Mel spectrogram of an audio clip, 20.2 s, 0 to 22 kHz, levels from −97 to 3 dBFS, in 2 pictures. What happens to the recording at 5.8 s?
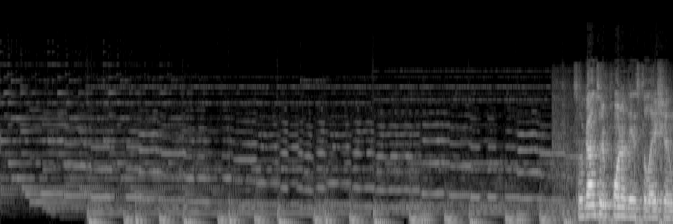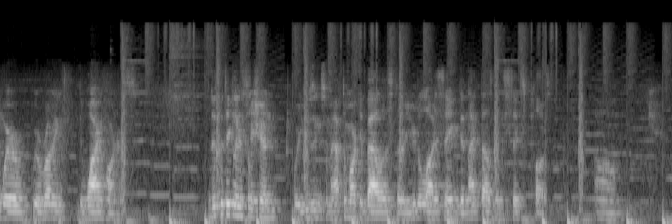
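Nothing goes wrong at 5.8 s; the audio plays through that moment intact, with no dropout, click, glitch or other fault.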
